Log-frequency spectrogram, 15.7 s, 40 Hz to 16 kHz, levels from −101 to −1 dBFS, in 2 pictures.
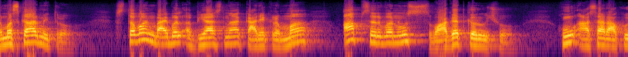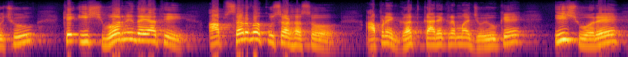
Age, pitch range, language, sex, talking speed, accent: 50-69, 150-225 Hz, Gujarati, male, 105 wpm, native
